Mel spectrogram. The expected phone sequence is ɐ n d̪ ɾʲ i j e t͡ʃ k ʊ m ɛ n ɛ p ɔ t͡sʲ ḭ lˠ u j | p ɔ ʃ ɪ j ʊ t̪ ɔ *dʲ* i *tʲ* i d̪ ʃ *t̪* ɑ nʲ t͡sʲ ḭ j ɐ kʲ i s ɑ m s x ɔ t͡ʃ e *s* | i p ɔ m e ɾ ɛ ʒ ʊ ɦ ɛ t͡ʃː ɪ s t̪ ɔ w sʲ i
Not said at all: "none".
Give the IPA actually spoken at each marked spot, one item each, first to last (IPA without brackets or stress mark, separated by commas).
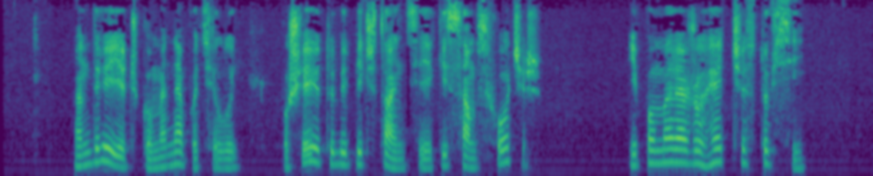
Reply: bʲ, pʲ, t̪, ʃ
